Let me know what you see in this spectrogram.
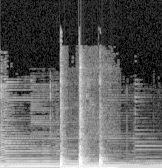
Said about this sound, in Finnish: Joku koputti oveen.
